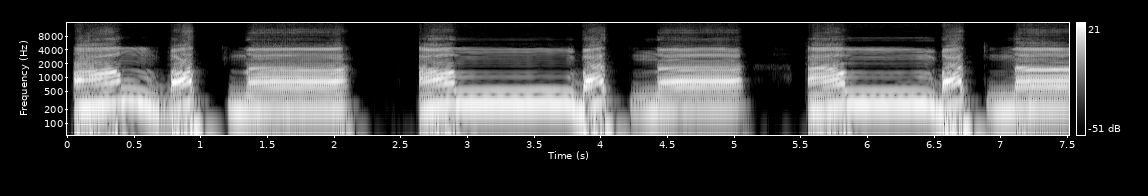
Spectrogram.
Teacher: এই নুন সাকিনের বামে বা আসার কারণে এই নুন সাকিনটা মিম দিয়ে পরিবর্তন করতে হবে। আর সেই জন্য এখন উচ্চারণ হবে আন থাকবে না, আম হয়ে যাবে।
